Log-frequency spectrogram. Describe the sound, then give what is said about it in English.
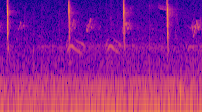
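Four sharp, high-pitched chip notes from a dark-eyed junco, evenly spaced about a second apart, each clicky and brief, over a soft, steady low background hiss. “In the northern states, from the east coast to the west, the dark-eyed junco is one of the most common feeder birds.”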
